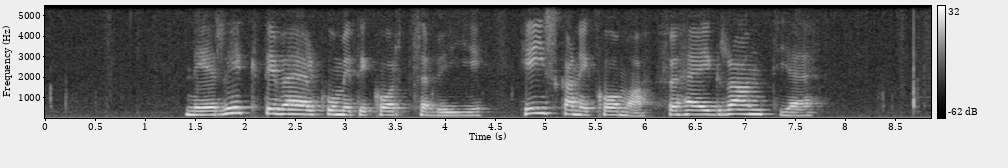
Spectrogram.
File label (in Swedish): Terjarv dialekt; Kortjarvi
